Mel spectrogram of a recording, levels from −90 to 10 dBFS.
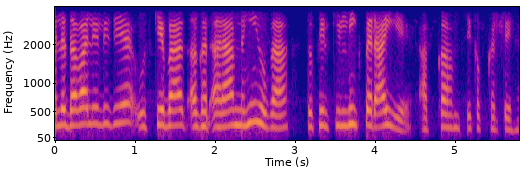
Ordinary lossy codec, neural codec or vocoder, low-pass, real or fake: none; none; 3.6 kHz; real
